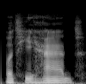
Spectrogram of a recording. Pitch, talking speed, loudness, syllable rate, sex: 85 Hz, 210 wpm, -19 LUFS, 3.9 syllables/s, male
